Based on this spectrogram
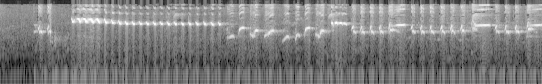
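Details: Ashy drongo song: a long run of rapid, evenly paced high chips gives way to varied slurred whistles and quick repeated two-note phrases, over a steady low pulsing hum.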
